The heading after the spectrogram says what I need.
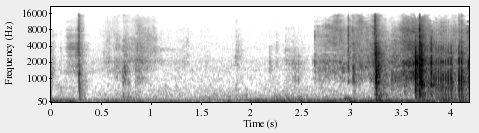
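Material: Paper.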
